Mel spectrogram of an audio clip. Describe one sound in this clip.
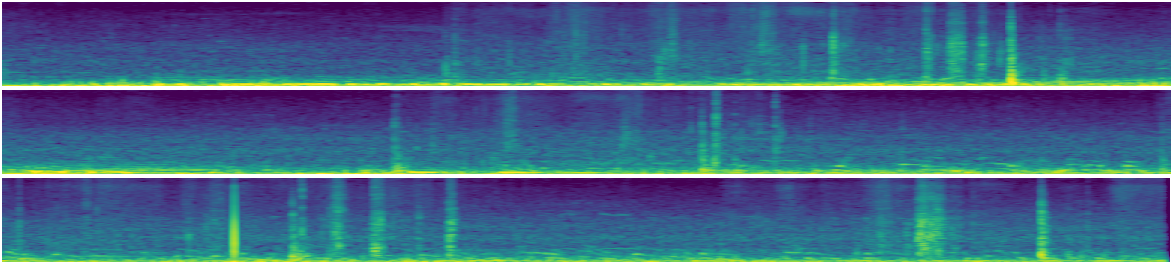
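A probe taps and clicks against a car's metal body now and then.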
